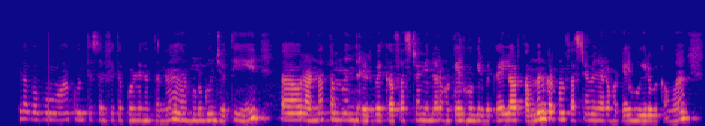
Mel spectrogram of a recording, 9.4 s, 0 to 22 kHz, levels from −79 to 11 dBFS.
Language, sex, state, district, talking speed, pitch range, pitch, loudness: Kannada, female, Karnataka, Dharwad, 185 wpm, 185-210 Hz, 195 Hz, -22 LUFS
